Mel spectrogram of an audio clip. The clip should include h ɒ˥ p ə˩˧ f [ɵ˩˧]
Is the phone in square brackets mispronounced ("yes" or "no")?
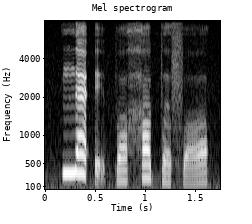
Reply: yes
